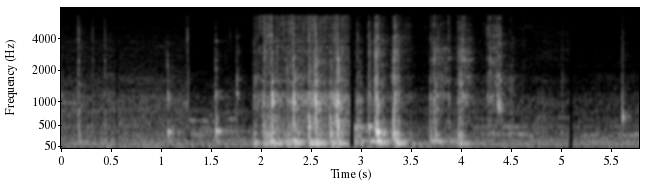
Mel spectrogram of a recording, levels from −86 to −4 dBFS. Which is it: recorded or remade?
recorded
